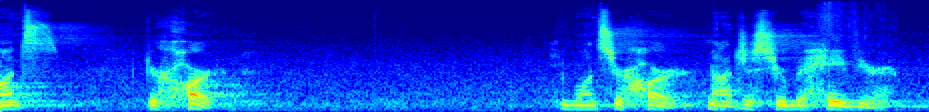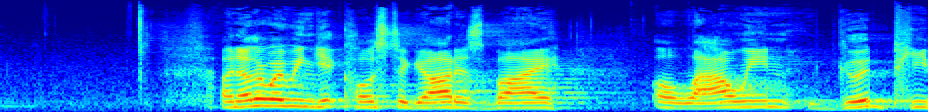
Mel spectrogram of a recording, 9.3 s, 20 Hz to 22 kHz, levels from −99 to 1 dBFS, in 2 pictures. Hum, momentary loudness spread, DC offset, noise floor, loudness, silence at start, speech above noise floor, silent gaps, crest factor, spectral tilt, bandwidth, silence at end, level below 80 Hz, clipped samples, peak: none; 21 LU; under 0.1%; -65 dBFS; -23 LUFS; 0 s; 40 dB; none; 22 dB; -4.5 dB/octave; 17 kHz; 0 s; -86 dBFS; under 0.1%; -6 dBFS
